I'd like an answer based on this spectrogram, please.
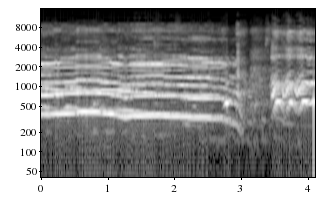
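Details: An Alaskan Malamute howls along with people singing, giving a long, steady howl that sags slightly in pitch before breaking off.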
